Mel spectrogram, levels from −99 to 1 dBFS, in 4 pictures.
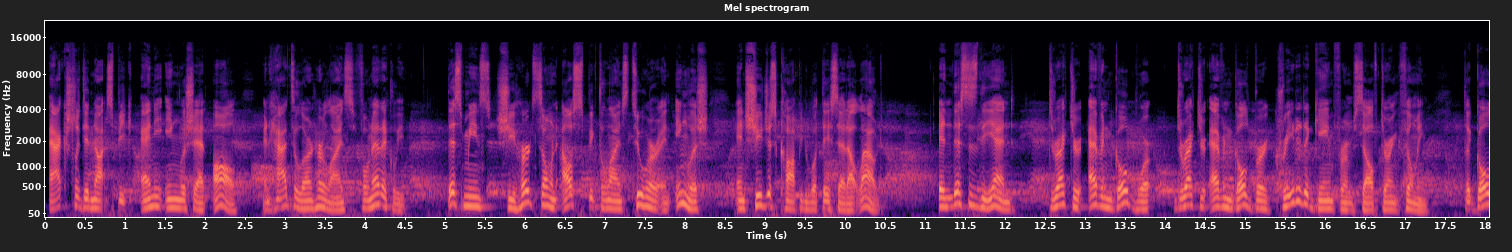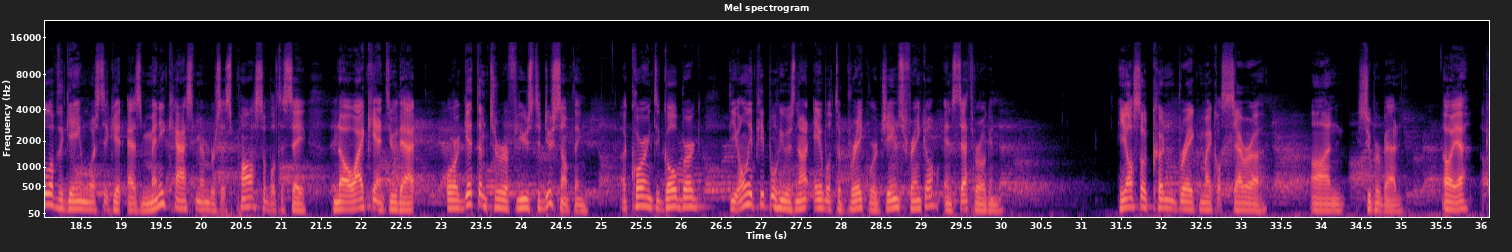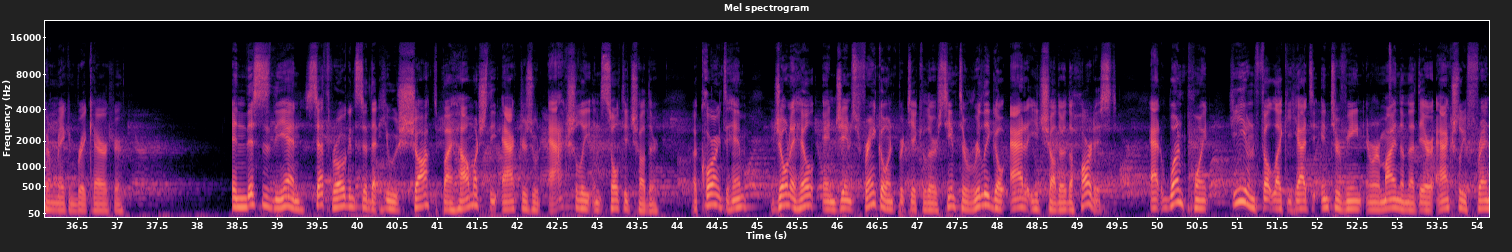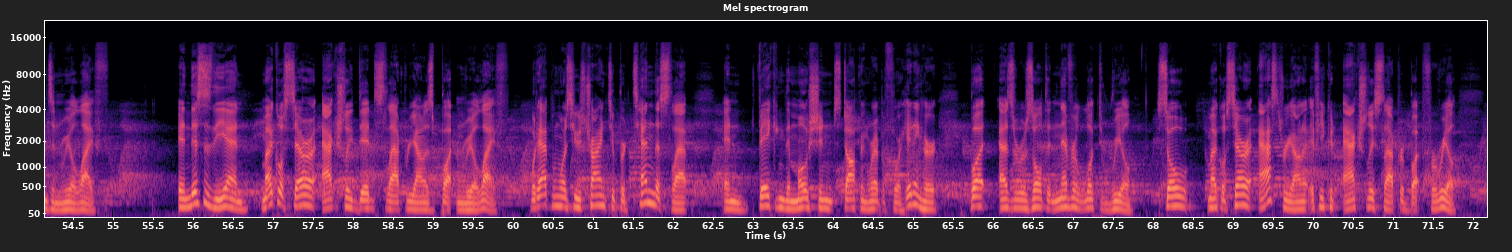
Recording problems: echo of what is said; noticeable; throughout; 470 ms later, 15 dB below the speech

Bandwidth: 14.5 kHz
